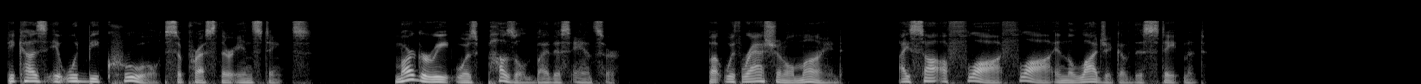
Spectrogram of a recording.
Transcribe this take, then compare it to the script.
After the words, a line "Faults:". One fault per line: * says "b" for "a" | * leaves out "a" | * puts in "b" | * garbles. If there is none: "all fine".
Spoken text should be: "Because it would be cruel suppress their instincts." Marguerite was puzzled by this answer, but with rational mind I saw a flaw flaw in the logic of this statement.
"Because it would be cruel suppress their instincts." Marguerite was puzzled by this answer, but with rational mind I saw a flaw flaw in the logic of this statement.
Faults:
all fine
